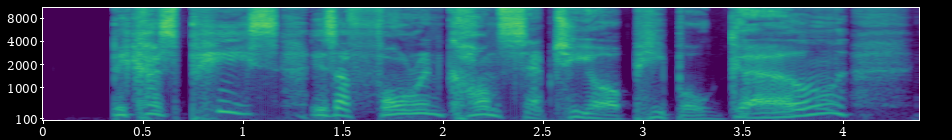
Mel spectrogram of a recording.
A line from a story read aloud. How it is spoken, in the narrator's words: Kai spat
